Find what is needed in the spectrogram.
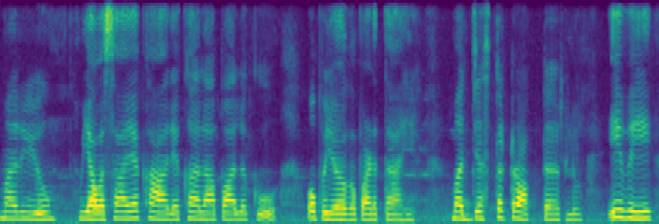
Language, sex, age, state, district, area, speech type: Telugu, female, 45-60, Andhra Pradesh, East Godavari, rural, spontaneous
